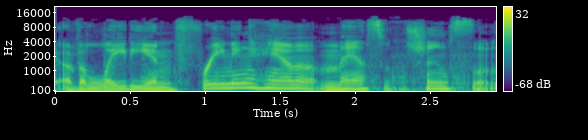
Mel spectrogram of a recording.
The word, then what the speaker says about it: Massachusetts: We're going where dumb people pronounce it Massachusetts. – Mm. – But it's really Massachusetts.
